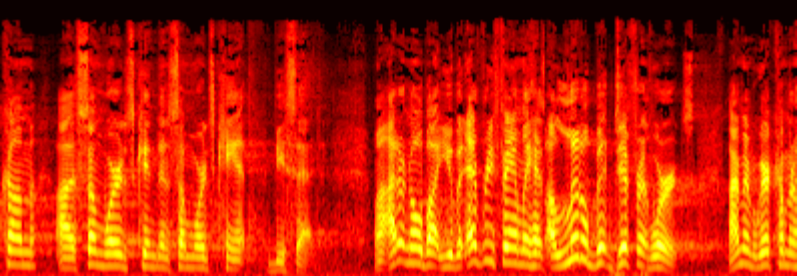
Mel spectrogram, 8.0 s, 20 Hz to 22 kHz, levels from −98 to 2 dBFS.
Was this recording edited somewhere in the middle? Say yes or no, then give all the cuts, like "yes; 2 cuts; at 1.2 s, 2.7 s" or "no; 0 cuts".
yes; 3 cuts; at 1.6 s, 5.4 s, 6.5 s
